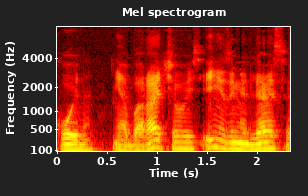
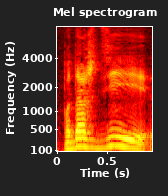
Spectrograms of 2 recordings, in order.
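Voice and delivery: raised, higher-pitched call; crying out; 5 semitones higher, 4 dB louder, much slower than usual. A narrator's reading. Evgeny calls after the retreating figures, crying out. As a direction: call out helplessly after them. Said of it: "закричал Евгений".

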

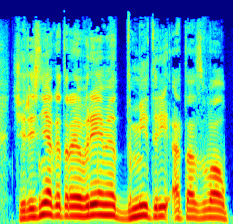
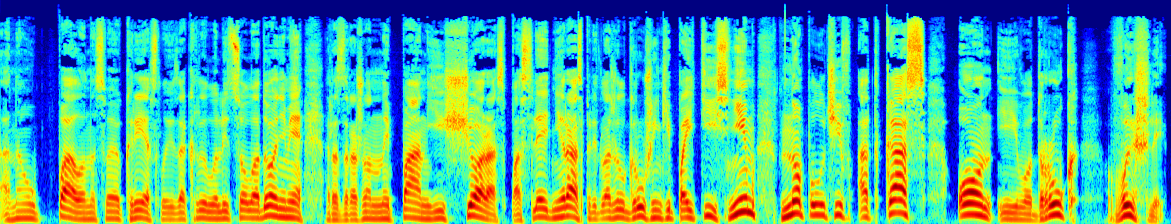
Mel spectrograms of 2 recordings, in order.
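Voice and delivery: ordinary delivery

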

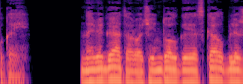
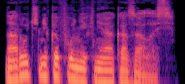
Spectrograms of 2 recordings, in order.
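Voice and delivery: ordinary delivery, nothing marked

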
